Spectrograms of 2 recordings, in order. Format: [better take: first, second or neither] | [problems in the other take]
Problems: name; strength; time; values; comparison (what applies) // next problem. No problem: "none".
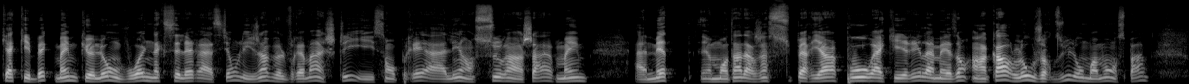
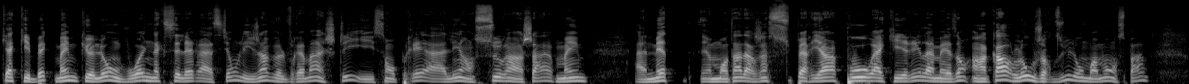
second | thin; somewhat; fading below 400 Hz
